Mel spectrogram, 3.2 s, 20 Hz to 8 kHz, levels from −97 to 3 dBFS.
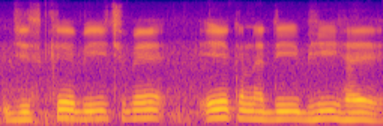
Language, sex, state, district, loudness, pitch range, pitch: Hindi, male, Uttar Pradesh, Lucknow, -16 LUFS, 130-150 Hz, 140 Hz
